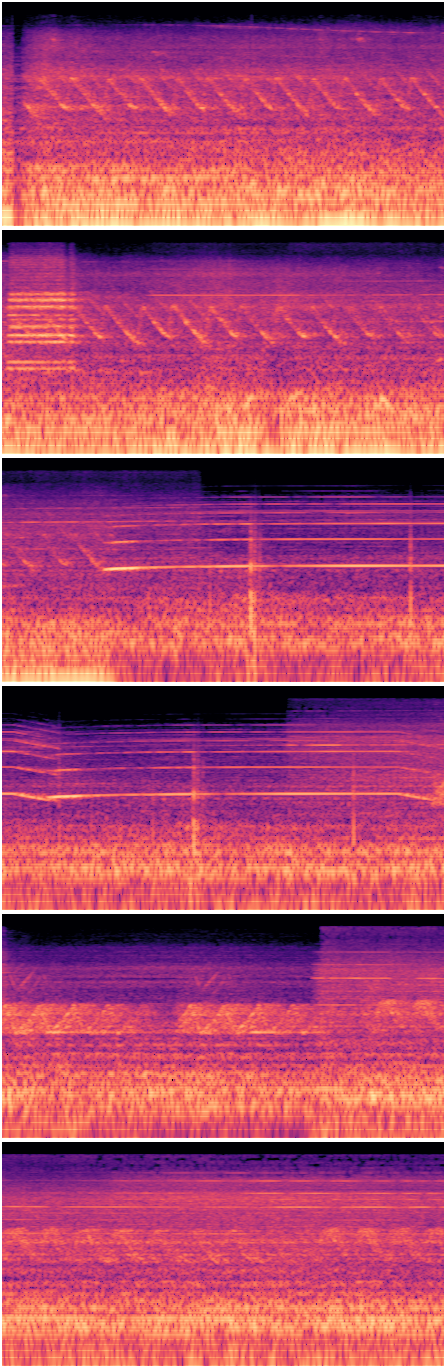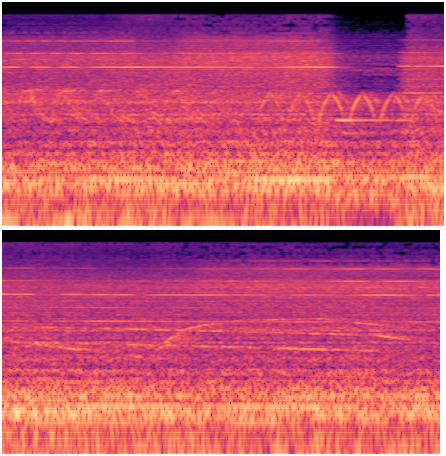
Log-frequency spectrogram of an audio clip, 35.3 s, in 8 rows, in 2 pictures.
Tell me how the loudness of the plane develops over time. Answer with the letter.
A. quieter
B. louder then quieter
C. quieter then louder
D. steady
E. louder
E.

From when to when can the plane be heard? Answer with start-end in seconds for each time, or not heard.
0.0-35.2.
